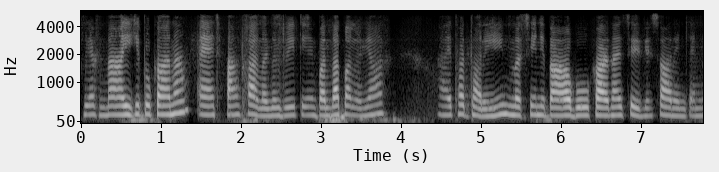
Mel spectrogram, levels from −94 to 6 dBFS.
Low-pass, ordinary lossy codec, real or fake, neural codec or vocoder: 5.4 kHz; none; fake; codec, 16 kHz, 0.5 kbps, X-Codec, HuBERT features, trained on general audio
